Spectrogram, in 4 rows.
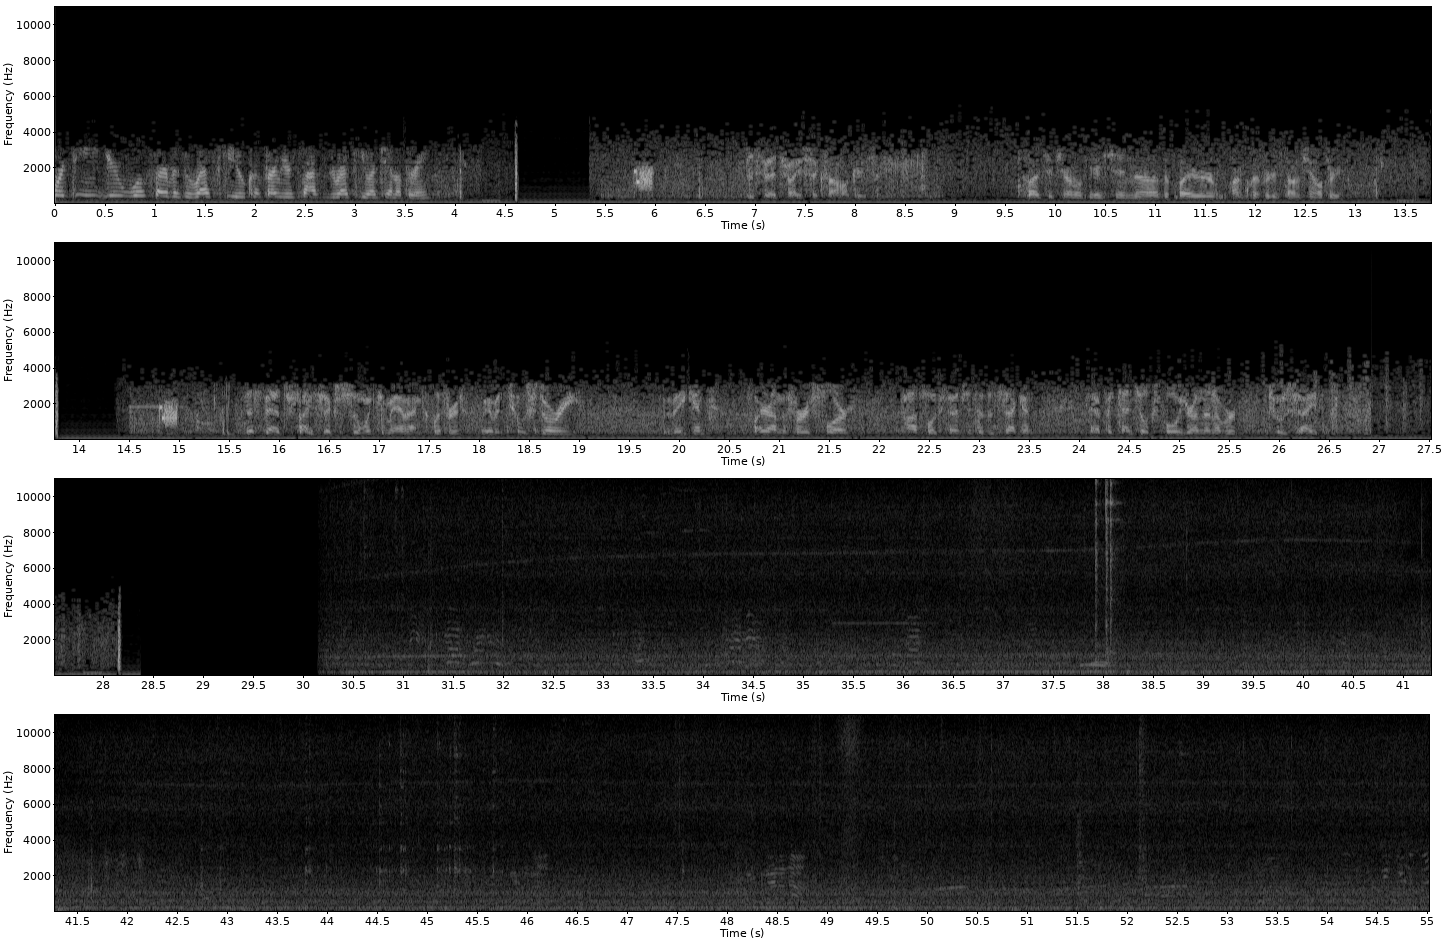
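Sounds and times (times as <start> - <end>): fire engine humming: 0.0 - 12.9, 30.2 - 55.0
faint voices: 5.4 - 9.0, 9.6 - 13.7, 14.4 - 26.9, 30.9 - 55.0.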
